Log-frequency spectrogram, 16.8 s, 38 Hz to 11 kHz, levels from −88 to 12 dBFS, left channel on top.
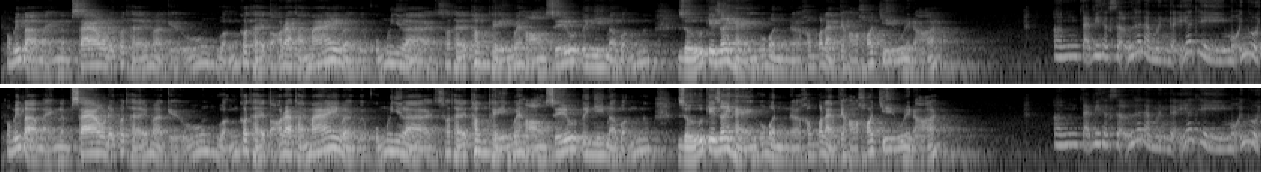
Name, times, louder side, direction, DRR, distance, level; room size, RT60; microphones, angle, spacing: voice 1, 0.1-12.5, right 2 dB, 60° right, 8 dB, 0.9 m, -24 dB
voice 2, 14.0-16.8, left 1 dB, 20° left, 6 dB, 0.9 m, -32 dB
14.5 x 4.9 x 8.4 m, 1.5 s
head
